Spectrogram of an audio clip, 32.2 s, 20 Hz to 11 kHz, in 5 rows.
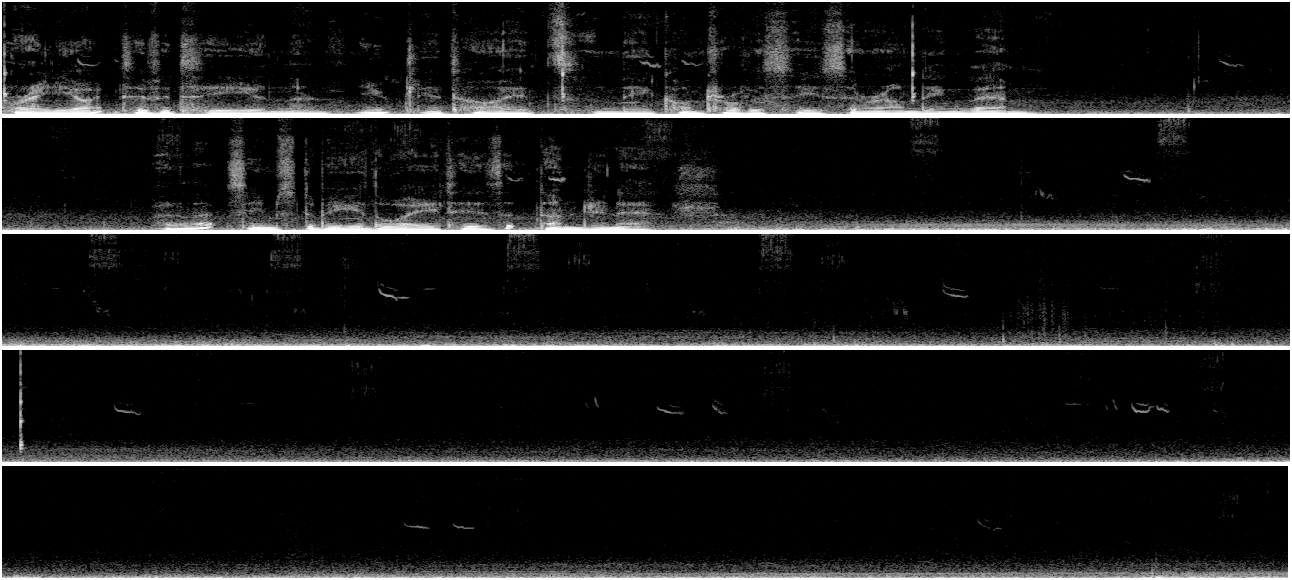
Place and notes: I was interested to measure the radioactivity in the vicinity of the nuclear power station. It turned out that the Geiger counter gave a lower reading (12 cnts/min) here than at home in London or Berlin (20cnts/min). At night the power station is lit like a huge illuminated ship in the darkness. This light has had impacts on the local wildlife.
England, United Kingdom, 24 July 2021, ~17:00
